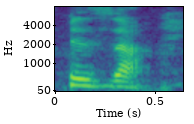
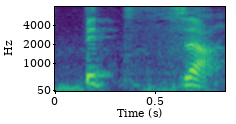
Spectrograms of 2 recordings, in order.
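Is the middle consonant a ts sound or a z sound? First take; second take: z sound; ts sound. First: The middle consonant sounds like a plain z. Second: The middle consonant sounds like ts. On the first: The speaker calls it wrong. "the pronunciation of pizza is not pizza" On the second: The speaker calls it right. "the first Z turn into T sound"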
